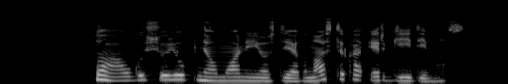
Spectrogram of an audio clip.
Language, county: Lithuanian, Tauragė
